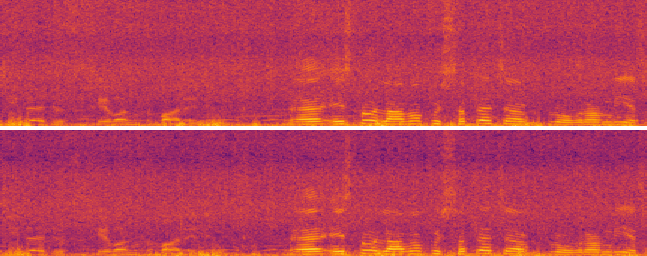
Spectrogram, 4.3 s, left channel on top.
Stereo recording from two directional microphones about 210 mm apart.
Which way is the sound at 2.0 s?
5° left (ahead or behind).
